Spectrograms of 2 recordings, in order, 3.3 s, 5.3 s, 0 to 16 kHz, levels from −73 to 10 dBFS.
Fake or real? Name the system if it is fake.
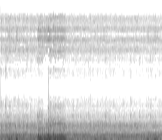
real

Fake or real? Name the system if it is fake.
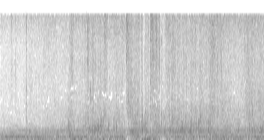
real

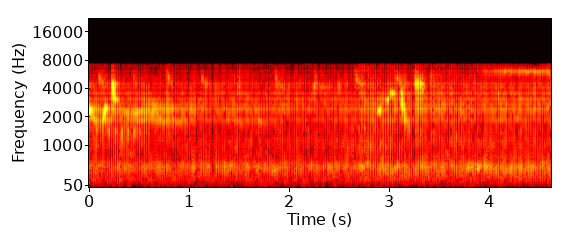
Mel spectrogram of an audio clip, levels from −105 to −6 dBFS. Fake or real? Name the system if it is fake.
fake, vocoder, BigVGAN v2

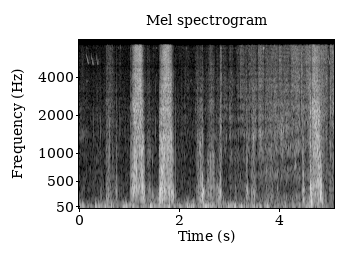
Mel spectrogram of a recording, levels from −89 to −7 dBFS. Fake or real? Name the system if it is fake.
real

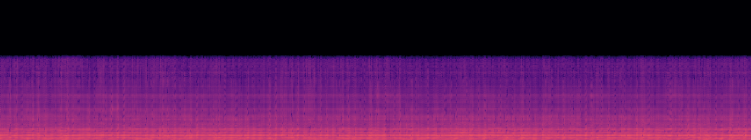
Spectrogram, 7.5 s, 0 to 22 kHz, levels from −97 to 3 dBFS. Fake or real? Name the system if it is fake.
fake, vocoder, BigVGAN v2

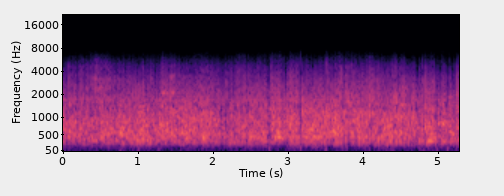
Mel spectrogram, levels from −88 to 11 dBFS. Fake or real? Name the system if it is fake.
fake, vocoder, BigVGAN v2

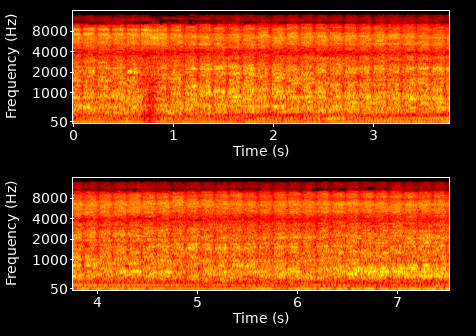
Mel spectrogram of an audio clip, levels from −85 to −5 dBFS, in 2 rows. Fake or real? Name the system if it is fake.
fake, vocoder, BigVGAN v2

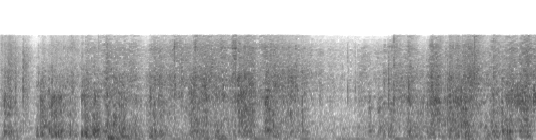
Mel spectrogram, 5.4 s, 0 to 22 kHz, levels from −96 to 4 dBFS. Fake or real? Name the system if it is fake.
fake, vocoder, BigVGAN v2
